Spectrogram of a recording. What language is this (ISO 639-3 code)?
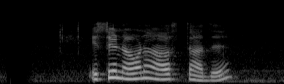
sin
